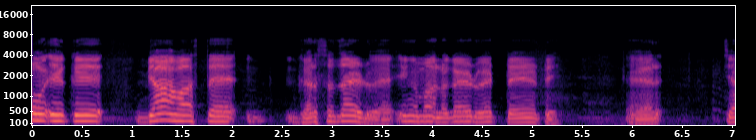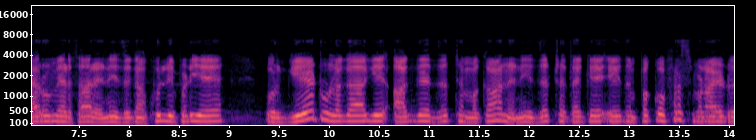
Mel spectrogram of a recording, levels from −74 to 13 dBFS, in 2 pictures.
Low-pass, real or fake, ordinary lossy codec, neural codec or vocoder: 7.2 kHz; fake; Opus, 64 kbps; vocoder, 24 kHz, 100 mel bands, Vocos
